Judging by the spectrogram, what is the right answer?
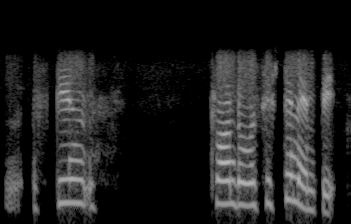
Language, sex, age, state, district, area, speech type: Odia, female, 30-45, Odisha, Koraput, urban, conversation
